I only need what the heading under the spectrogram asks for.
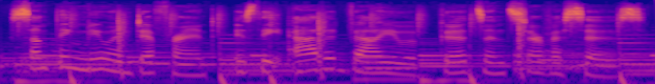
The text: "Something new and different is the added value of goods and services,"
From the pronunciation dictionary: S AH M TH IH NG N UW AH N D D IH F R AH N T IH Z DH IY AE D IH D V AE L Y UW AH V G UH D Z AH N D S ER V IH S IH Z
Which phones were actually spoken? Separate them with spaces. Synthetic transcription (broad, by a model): S AH M TH IH NG N UW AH N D D IH F R AH N T IH Z DH IY AE D IH D V AE L Y UW AH V G UH D Z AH N S ER V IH S IH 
